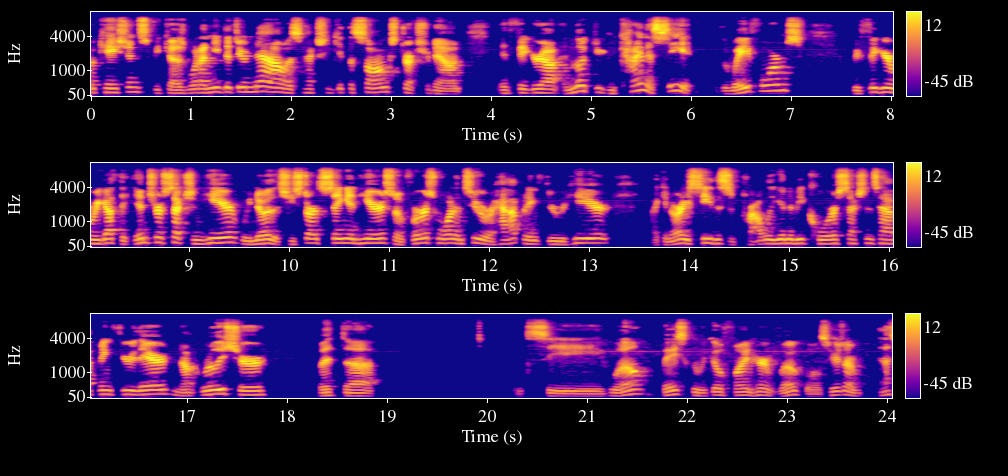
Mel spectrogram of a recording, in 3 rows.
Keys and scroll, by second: 0.0 super+[, 0.4 super+[, 4.2 ctrl+alt+Page_Down, 4.4 ctrl+alt+Page_Down, 4.6 ctrl+alt+Page_Down, 4.7 ctrl+alt+Page_Down.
